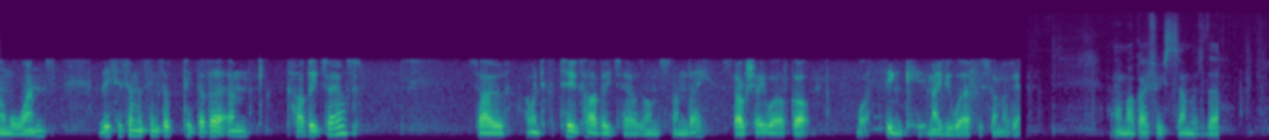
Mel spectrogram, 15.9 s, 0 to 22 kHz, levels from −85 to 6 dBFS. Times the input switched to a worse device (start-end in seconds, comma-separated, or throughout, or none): 0.00-12.83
